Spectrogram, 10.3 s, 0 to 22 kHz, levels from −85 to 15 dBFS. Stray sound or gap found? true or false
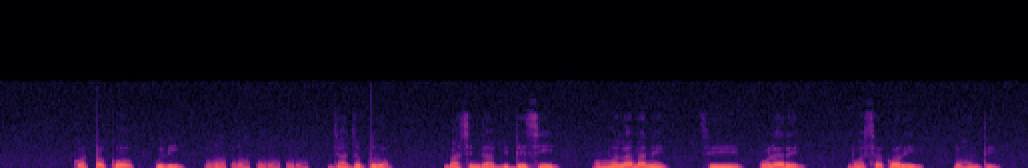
true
